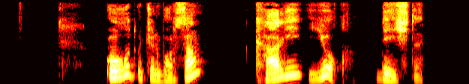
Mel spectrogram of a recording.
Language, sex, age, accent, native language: Uzbek, male, 25-34, Qashqadaryo, Uzbek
